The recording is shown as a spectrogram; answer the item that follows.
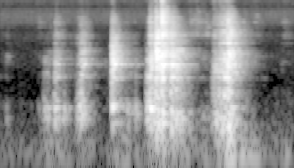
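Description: A heavy lid for the lavender Our Place Always Pan knocks and rattles into place in a few distinct close clanks, separated by brief pauses.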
